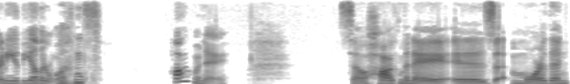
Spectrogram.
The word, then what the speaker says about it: Hogmanay: are going to talk about is hogman huh h o g m a n a y which I did look up the pronunciation for that one hogman okay weirdly enough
